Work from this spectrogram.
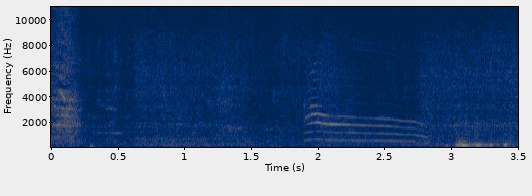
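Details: Domestic cat talking: a single drawn-out meow, steady then gently falling, about one second long, followed by a brief rustle.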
